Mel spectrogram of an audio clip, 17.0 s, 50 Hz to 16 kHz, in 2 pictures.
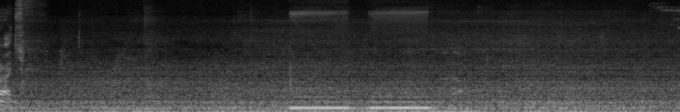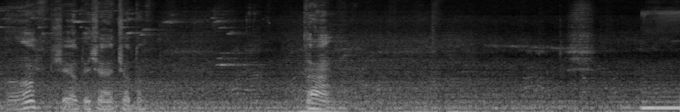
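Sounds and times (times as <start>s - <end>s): low rumble of street traffic: 0.0s - 17.0s
phone buzzing: 3.6s - 5.5s, 16.5s - 17.0s.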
